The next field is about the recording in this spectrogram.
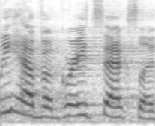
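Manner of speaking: ordinary talk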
